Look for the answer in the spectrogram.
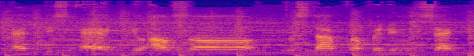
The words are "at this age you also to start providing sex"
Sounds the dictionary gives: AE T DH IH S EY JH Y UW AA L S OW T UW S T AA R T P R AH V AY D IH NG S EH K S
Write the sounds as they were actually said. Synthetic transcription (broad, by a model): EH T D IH S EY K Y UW AA L S OW T UW S T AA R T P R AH P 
